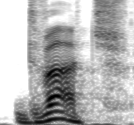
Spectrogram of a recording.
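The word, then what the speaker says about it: Двач: They themselves created 2cha, pronounced dvach.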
